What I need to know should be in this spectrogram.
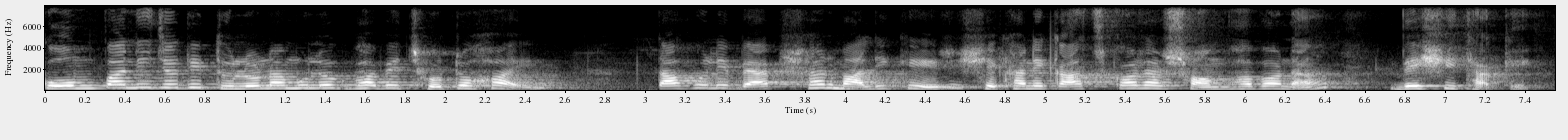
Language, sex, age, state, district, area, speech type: Bengali, female, 45-60, West Bengal, Paschim Bardhaman, urban, read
